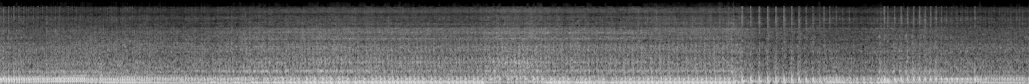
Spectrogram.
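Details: Kohler M18 twin-cylinder replacement engine for a Craftsman GT 6000, started cold. It putters steady and even with a light throttle blip and runs healthy; a bearing noise is audible.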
